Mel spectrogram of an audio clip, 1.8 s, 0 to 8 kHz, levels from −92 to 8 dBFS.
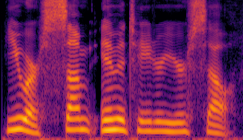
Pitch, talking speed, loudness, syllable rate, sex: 200 Hz, 165 wpm, -15 LUFS, 5.8 syllables/s, female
